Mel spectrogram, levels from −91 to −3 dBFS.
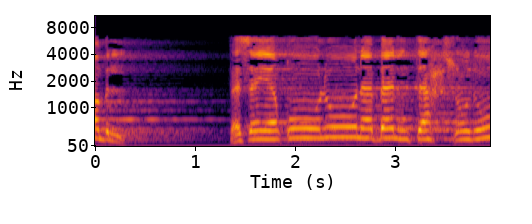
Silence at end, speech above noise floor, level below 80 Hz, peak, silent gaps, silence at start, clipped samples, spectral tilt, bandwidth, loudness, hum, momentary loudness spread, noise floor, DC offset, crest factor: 0 s; 31 dB; -70 dBFS; -6 dBFS; none; 0 s; under 0.1%; -2 dB/octave; 6.6 kHz; -22 LUFS; none; 12 LU; -55 dBFS; 0.2%; 18 dB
